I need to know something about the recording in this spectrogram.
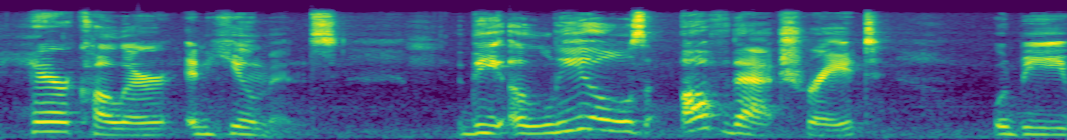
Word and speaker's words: allele: our first vocab word is allele that is pronounced allele so this is how we describe genetic traits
